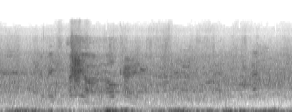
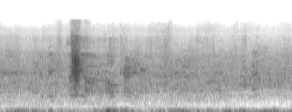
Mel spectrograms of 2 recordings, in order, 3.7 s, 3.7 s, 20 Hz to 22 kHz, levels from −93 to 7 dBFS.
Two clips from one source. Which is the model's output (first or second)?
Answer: second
